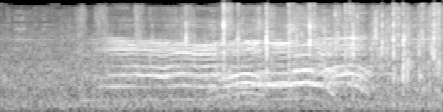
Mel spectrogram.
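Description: Men's voices shouting drawn-out calls, loudest from about half a second in until just before the end, over a rapid patter of light clicks.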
